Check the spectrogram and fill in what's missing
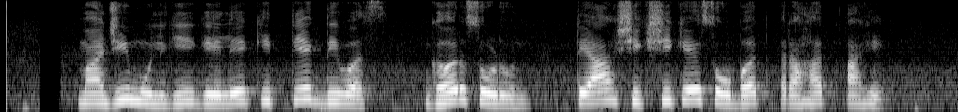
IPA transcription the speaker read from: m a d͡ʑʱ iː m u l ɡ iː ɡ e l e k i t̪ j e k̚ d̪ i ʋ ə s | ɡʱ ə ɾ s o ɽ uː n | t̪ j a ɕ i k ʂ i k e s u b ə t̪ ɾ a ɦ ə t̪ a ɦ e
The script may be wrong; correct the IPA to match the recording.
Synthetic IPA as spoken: m a d͡ʑʱ iː m u l ɡ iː ɡ e l e k i t̪ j e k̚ d̪ i ʋ ə s | ɡʱ ə ɾ s o ɽ uː n | t̪ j a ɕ i k ʂ i k e s o b ə t̪ ɾ a ɦ ə t̪ a ɦ e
